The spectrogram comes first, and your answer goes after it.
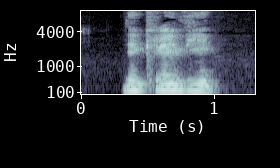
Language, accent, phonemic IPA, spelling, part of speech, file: French, Canada, /de.kʁi.vje/, décriviez, verb, LL-Q150 (fra)-décriviez.wav
- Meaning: inflection of décrire: 1. second-person plural imperfect indicative 2. second-person plural present subjunctive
